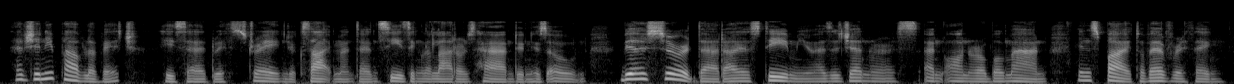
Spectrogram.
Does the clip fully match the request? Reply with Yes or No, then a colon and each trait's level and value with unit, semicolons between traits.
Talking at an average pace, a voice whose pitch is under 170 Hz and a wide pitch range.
No: average, 150 wpm; low, 135 Hz; average, 3.4 semitones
